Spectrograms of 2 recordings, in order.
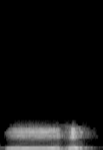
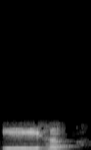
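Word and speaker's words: अः: Now A, and when it is preceded followed by Visarga, it is pronounced as A, he. That Visarga doesn't have separate sound. It takes a sound of the preceding vowel. That is A, he. It is not A, ha.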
